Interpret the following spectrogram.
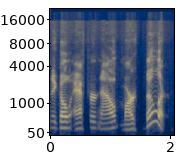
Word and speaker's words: Millar: I was gonna say, end of the day, Mark Millar, or Mark Miller, whatever you say his name. I've been going back and forth like all week. It's like I've been saying Millar for so long, but it's kind of one of those.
